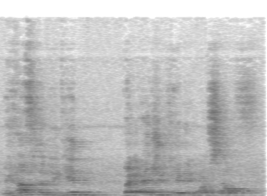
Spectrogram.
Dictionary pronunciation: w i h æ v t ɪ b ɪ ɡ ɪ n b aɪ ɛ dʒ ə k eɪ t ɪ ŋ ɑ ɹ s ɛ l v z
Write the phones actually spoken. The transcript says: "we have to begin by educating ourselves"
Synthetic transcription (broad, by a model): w i h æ f t ɪ b ɪ ɡ ɪ n b aɪ ɛ dʒ ə k eɪ t ɪ ŋ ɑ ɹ s ɛ l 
